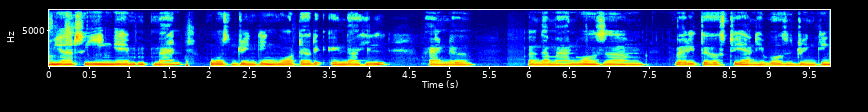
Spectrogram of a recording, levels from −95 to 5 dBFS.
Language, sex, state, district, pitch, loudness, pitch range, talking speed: English, female, Chandigarh, Chandigarh, 205 Hz, -14 LUFS, 195-215 Hz, 140 wpm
